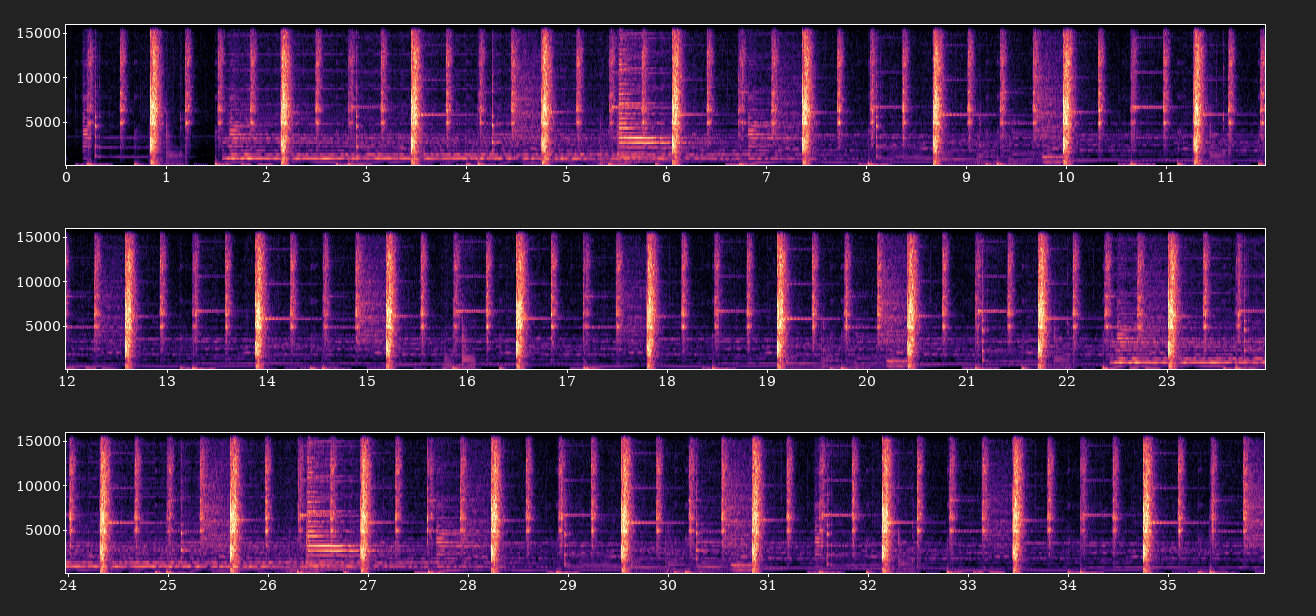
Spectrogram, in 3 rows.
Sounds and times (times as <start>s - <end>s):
Strum: 0.0s - 35.9s.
